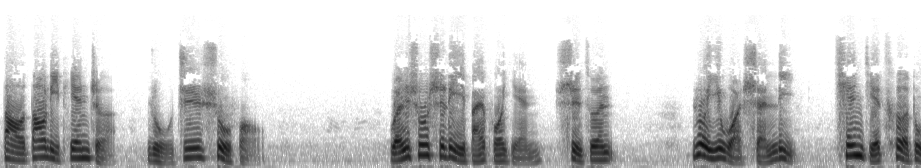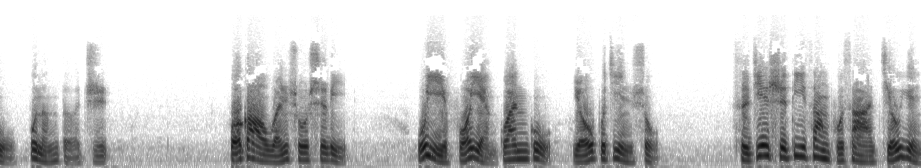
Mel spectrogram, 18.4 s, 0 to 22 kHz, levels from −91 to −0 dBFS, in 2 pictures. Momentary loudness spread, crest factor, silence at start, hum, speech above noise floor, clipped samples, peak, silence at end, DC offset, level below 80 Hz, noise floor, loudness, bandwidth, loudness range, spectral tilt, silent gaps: 14 LU; 16 dB; 0.05 s; none; 42 dB; under 0.1%; -2 dBFS; 0 s; under 0.1%; -56 dBFS; -57 dBFS; -16 LUFS; 8.4 kHz; 3 LU; -8 dB/octave; none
